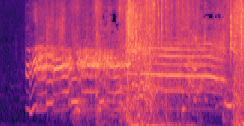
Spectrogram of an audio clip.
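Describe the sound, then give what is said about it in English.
A body slammed hard into the ground, a deep low thud midway through a sustained, strained vocal cry that continues around it. “Bobby slams Casey into the ground.”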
